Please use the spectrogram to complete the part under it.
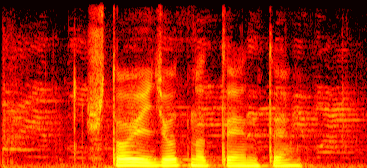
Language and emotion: Russian, neutral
